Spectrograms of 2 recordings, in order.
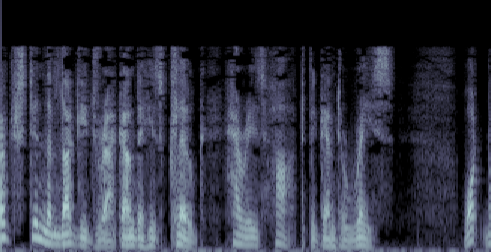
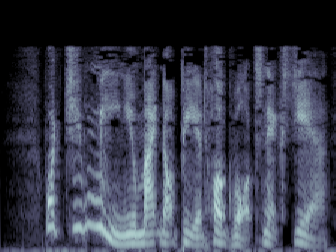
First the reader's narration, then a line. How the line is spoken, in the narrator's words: said Pansy indignantly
